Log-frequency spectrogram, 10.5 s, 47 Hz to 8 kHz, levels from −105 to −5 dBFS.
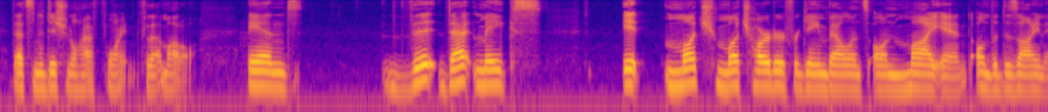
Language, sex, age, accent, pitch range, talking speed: English, male, 20-39, American, 130-150 Hz, 145 wpm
